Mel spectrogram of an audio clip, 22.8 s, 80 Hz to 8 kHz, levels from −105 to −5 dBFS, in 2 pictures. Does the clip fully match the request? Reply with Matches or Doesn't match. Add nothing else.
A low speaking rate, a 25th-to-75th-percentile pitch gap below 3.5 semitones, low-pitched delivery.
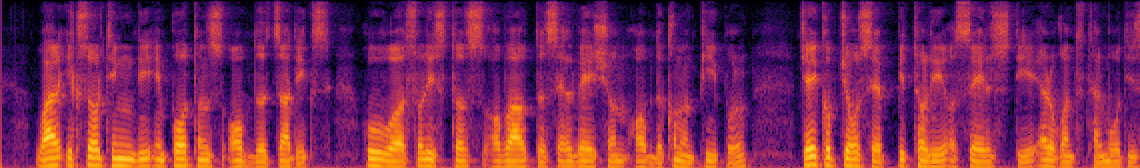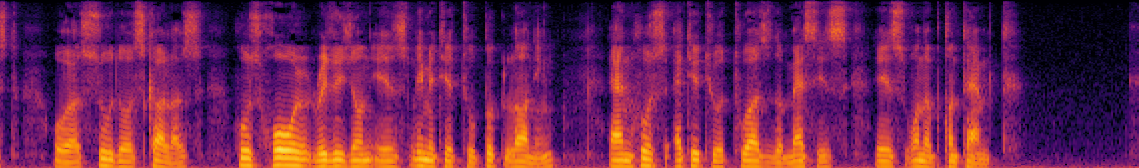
Matches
